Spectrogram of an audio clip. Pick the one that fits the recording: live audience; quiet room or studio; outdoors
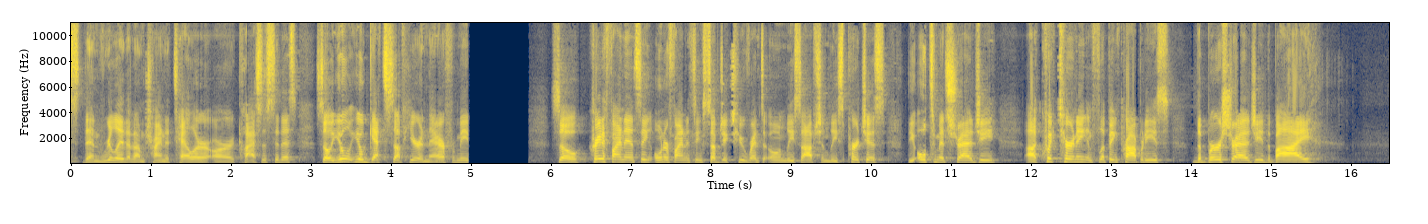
live audience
